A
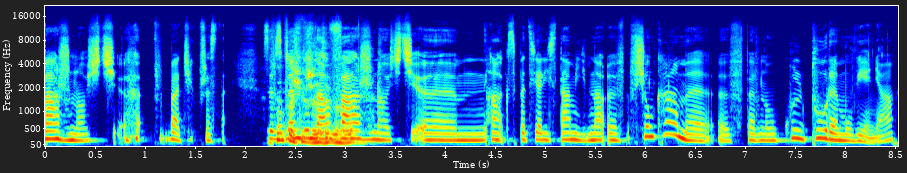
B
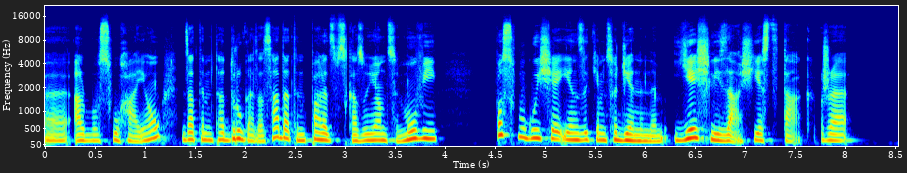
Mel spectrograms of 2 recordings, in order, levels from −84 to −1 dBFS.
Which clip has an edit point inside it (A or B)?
A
